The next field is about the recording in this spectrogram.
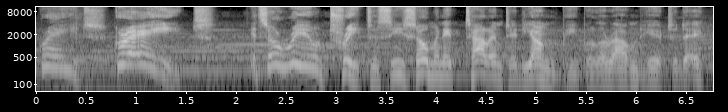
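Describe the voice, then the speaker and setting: Casting: easygoing old general, slow and unhurried, pitch swinging widely, music behind. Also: male voice, exaggerated voice. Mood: genial. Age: older. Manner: relaxed, chuckling, avoids taking sides. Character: genial elderly male general, easygoing grandfatherly. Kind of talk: game cutscene voice acting. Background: background music.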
